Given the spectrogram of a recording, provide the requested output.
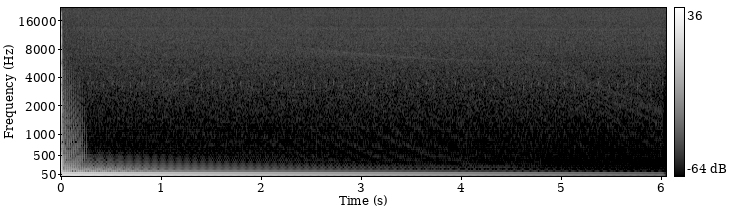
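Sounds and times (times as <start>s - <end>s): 
808 bass drum on MPC60 in F: 0.0s - 2.2s.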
